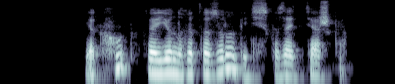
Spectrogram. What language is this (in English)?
Belarusian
